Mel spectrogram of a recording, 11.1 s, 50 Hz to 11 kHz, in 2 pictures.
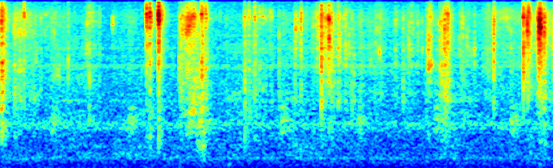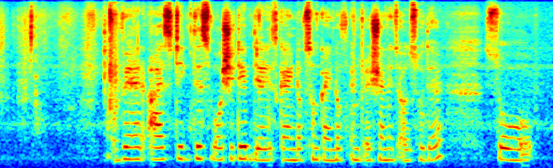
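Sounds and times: cardstock crinkling: 0.0 - 6.7.

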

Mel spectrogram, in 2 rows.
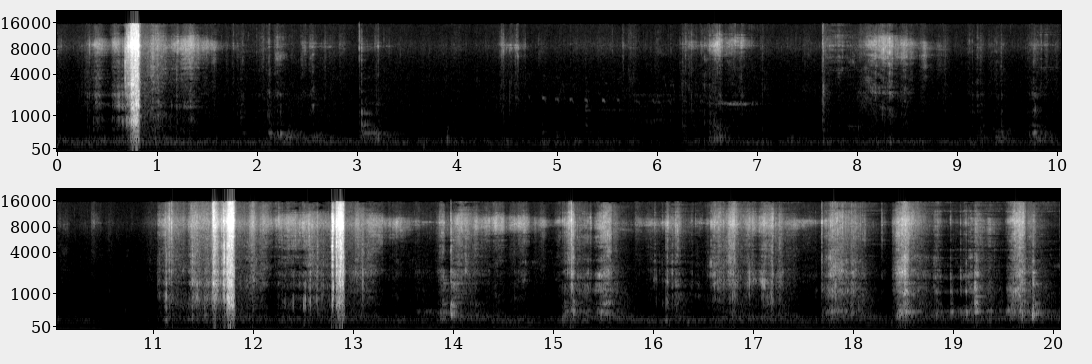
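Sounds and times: cardboard tearing and crinkling: 0.4 - 1.5, 11.1 - 13.3
cardboard ripping: 0.5 - 1.3, 11.1 - 13.2.

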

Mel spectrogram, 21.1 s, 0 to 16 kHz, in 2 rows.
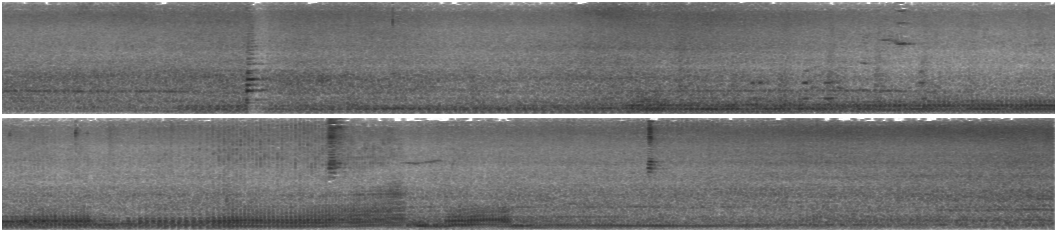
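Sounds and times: heavy engine low rumble: 0.0 - 12.7
road traffic passing: 0.0 - 21.0
car horn toot: 2.4 - 2.8, 13.8 - 14.1, 17.0 - 17.3.

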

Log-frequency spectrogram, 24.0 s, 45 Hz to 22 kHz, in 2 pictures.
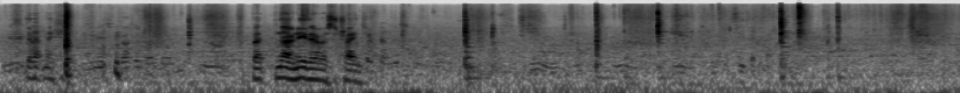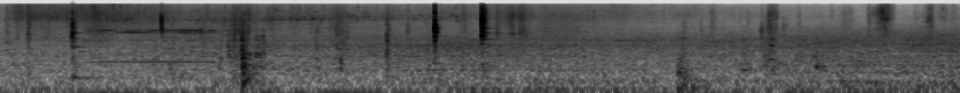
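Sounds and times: batter sizzling on griddle: 7.8 - 21.2.

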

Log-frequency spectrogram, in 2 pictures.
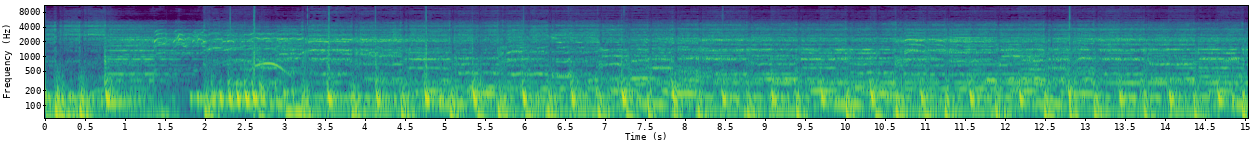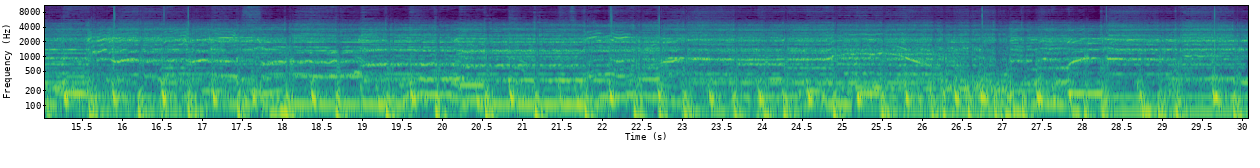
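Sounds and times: live rock band playing: 0.0 - 30.0
woman singing: 1.3 - 30.0.

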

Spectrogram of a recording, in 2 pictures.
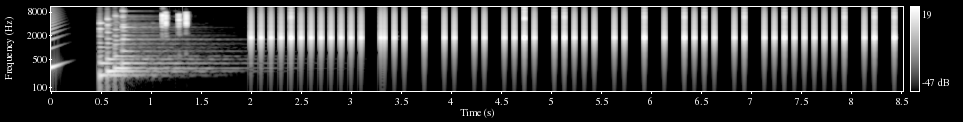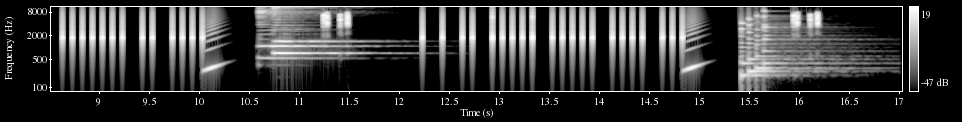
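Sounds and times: message sent swoosh: 10.6 - 12.2.

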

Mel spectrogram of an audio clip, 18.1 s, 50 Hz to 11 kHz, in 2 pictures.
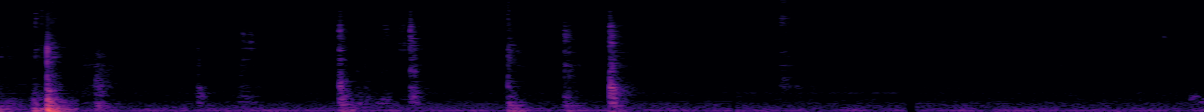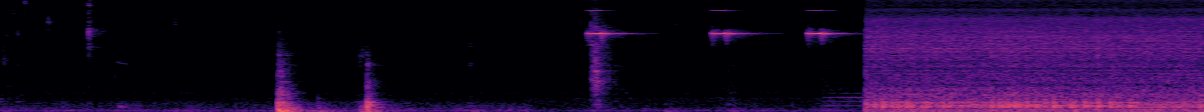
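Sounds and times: cooktop touch control beeps: 13.4 - 15.5
water boiling hard: 15.6 - 18.0.

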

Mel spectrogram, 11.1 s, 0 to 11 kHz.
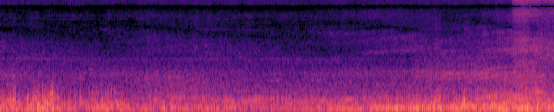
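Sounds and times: rumble of trams and traffic: 0.0 - 11.0
short burst of hiss: 10.2 - 11.0.

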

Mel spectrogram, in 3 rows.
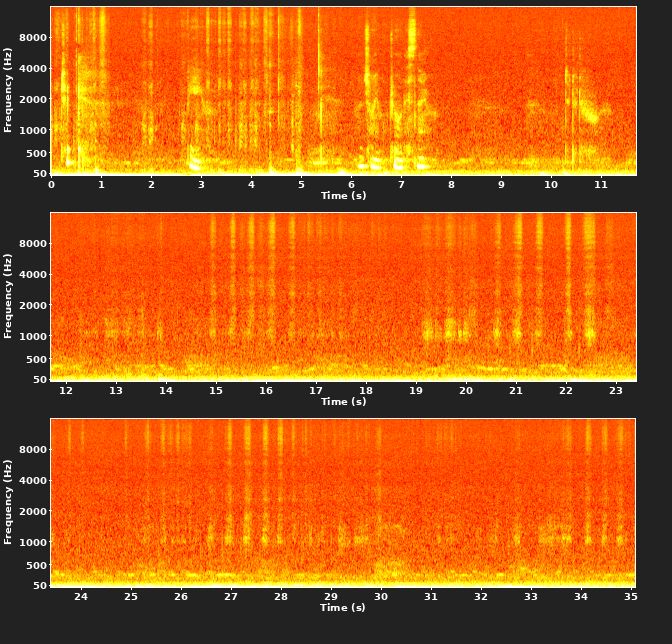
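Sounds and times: pencil scratching on paper: 1.8 - 5.0, 19.1 - 22.6, 25.2 - 29.8.

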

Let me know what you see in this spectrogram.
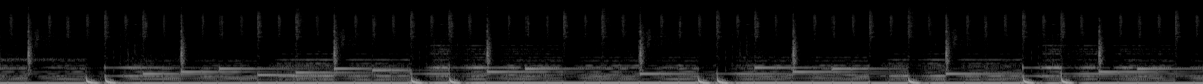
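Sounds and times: deep bass: 0.0 - 12.0
hi-hat ticks: 0.0 - 12.0
electronic kick drum hits: 4.1 - 4.9, 7.0 - 7.4, 9.1 - 9.4, 10.2 - 11.0.

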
